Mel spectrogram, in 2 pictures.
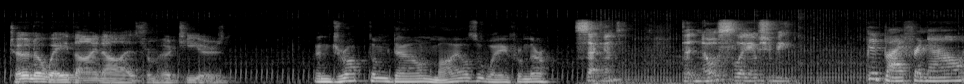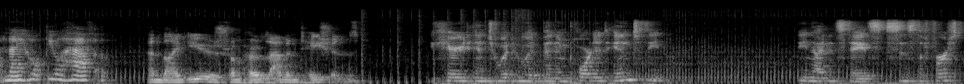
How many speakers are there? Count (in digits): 4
